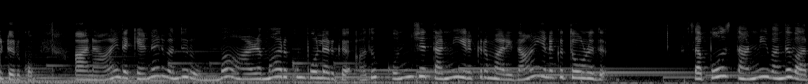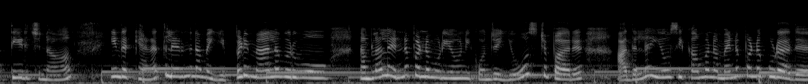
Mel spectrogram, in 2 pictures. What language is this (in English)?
Tamil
